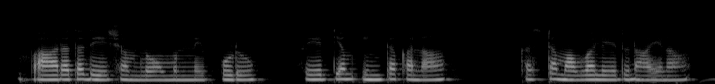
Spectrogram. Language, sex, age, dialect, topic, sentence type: Telugu, female, 18-24, Southern, agriculture, statement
